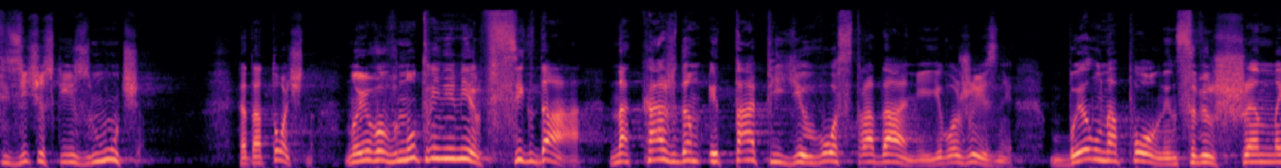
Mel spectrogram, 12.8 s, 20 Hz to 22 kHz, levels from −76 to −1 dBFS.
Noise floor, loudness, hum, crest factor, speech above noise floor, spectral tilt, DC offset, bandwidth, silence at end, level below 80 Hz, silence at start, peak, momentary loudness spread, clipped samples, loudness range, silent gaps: -57 dBFS; -20 LUFS; none; 18 dB; 37 dB; -4.5 dB/octave; under 0.1%; 17 kHz; 0 s; -56 dBFS; 0 s; -2 dBFS; 9 LU; under 0.1%; 3 LU; none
